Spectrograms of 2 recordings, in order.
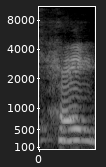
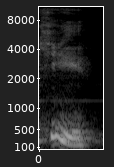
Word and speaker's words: Castaway Cay: Today is Castaway K day. Or is it key? I don't know. I've heard it pronounced both, even by the cast members. We're going to say K.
